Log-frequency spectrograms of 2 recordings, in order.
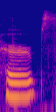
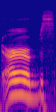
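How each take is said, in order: First: The word begins with a clear H sound. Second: The word begins without an H sound. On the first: This is how the speaker says it. "They don't put much emphasis on the H" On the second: This is how Americans say it. "I think Americans pronounce it herbs"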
